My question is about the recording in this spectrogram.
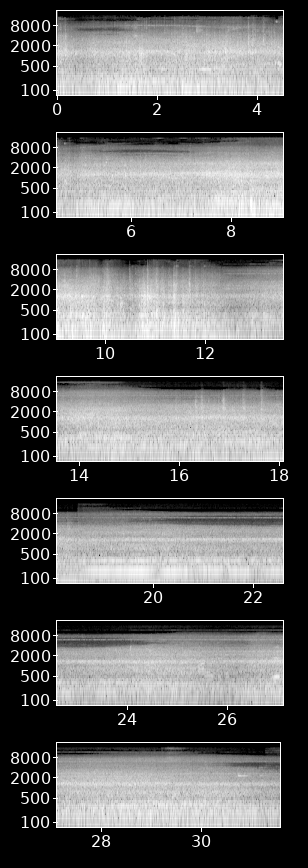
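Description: Road traffic: trucks and other vehicles running past with engine and tyre noise, a pitched engine drone coming and going as they pass.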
